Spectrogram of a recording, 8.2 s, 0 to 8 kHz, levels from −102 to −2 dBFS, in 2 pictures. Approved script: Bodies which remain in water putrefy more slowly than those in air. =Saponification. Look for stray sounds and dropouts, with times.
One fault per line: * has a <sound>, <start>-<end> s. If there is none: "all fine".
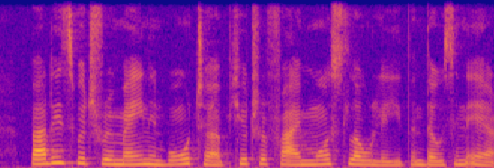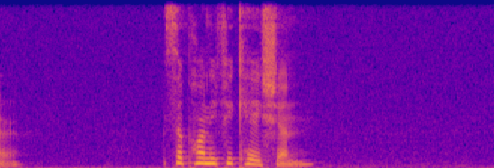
all fine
